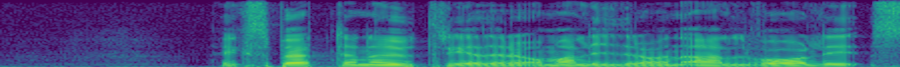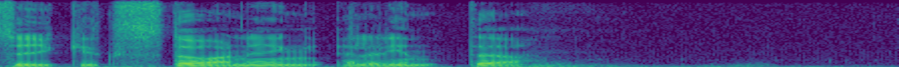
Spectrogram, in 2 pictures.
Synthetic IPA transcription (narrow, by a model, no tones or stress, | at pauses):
ɛkspæʈːəɳaʉ̟ːt̪ʰɾeːd̪əɾɔ̰mhanliːd̪əɾavɛnalvɑːɭɪsyːkɪskst̪œːɳɪŋɛlːəɾɪnt̪ə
